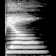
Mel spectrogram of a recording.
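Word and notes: biao: tone 1

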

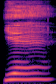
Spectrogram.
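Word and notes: ye: tone 2

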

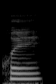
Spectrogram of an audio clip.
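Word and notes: hui: tone 2

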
